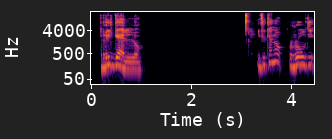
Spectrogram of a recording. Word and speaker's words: righello: So rather than rolling it, righello, we could say as R in rock, righello. It sounds pretty similar. So if you can roll the R and say righello, that's fine.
